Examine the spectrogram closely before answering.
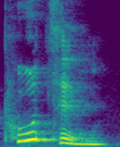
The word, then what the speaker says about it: Putin: Ram Kitty said, Putin is pronounced Putin.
